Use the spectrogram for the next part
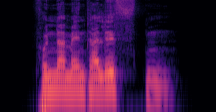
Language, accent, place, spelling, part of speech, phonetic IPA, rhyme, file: German, Germany, Berlin, Fundamentalisten, noun, [ˌfʊndamɛntaˈlɪstn̩], -ɪstn̩, De-Fundamentalisten.ogg
- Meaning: 1. genitive singular of Fundamentalist 2. plural of Fundamentalist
